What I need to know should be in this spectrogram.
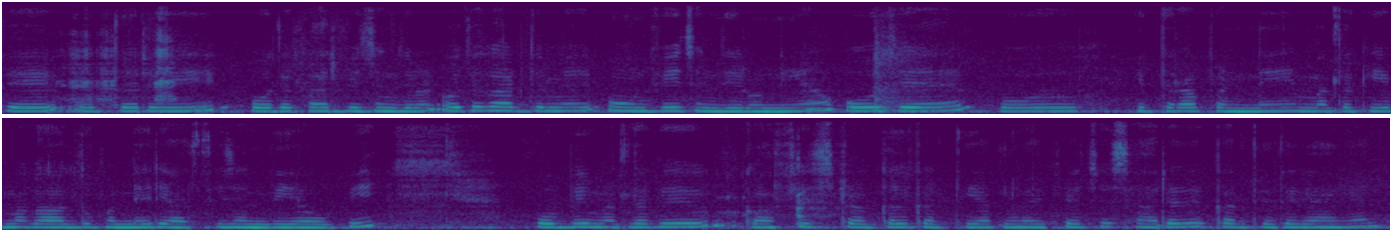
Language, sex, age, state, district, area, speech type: Dogri, female, 18-30, Jammu and Kashmir, Jammu, rural, spontaneous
